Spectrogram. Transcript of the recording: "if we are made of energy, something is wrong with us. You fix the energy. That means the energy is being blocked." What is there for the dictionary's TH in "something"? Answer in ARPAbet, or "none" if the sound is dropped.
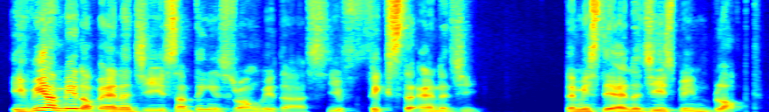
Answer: T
